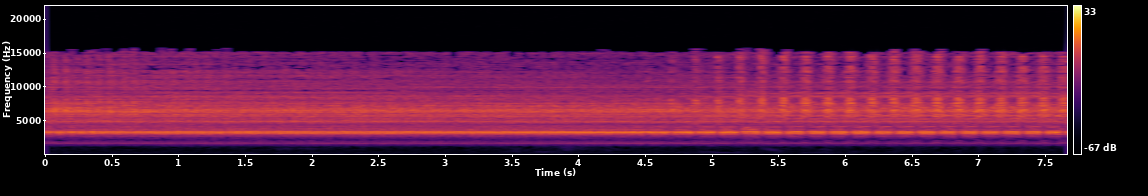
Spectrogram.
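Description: A cicada gives a loud, steady, high-pitched buzzing drone without a break.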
